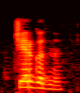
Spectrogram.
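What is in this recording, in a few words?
"чергӧдны", Komi-Zyrian, female; kpv audio dict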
